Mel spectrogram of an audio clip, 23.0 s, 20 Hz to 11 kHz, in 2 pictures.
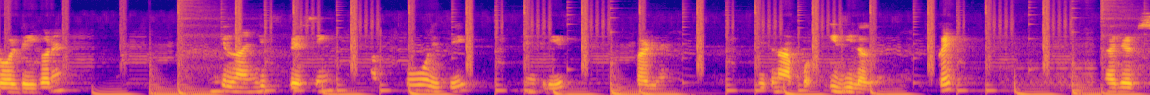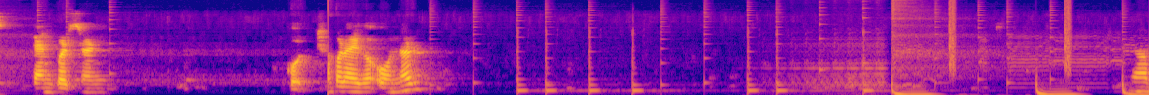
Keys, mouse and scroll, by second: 1.7 click, 14.3 click, 16.0-19.5 typing, 22.7-22.9 typing.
